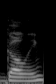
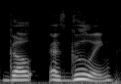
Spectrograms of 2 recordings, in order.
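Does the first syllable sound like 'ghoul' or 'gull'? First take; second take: gull; ghoul. First: The first syllable rhymes with 'dull'. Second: The first syllable rhymes with 'cool'. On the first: This is how the spelling suggests it. "It's supposed to be Gulling because it's G-U" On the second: This is how the family prefers it. "our family likes the way it sounds as Gulling"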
